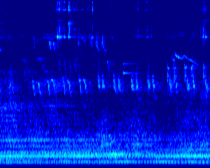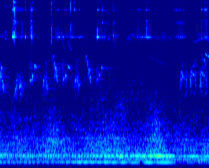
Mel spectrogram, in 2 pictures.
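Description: Songbirds chirping in quick, repeated runs of short notes, over a steady low hum.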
